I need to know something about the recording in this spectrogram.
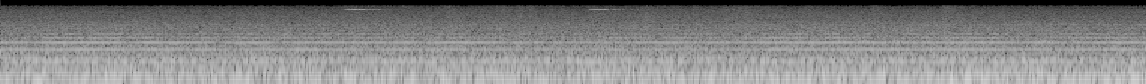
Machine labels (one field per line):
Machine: fan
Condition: normal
